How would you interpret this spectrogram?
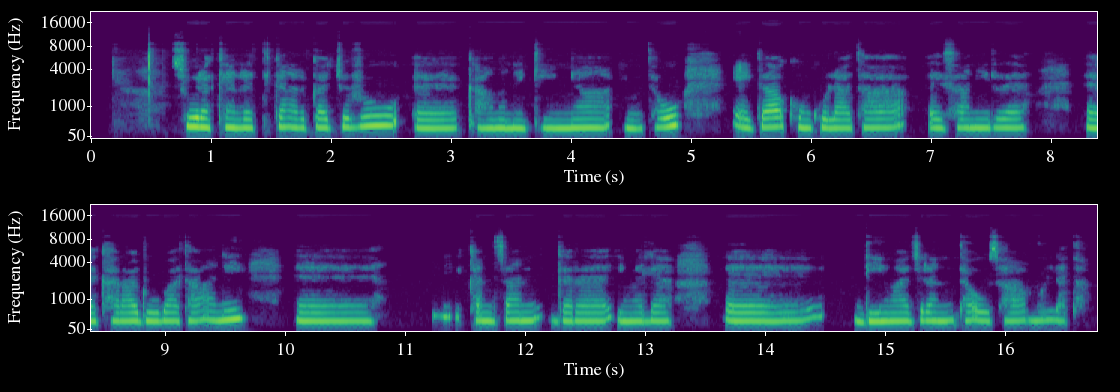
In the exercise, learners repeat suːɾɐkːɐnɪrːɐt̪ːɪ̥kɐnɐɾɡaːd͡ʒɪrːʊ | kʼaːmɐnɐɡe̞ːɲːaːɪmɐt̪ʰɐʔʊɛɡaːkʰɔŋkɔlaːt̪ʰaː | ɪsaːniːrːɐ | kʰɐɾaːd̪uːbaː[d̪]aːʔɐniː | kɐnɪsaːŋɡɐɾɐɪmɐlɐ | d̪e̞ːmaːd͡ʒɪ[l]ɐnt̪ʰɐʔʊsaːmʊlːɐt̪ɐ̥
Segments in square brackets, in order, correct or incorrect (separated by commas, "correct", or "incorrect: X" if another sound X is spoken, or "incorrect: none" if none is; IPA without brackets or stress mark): incorrect: t̪, incorrect: ɾ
